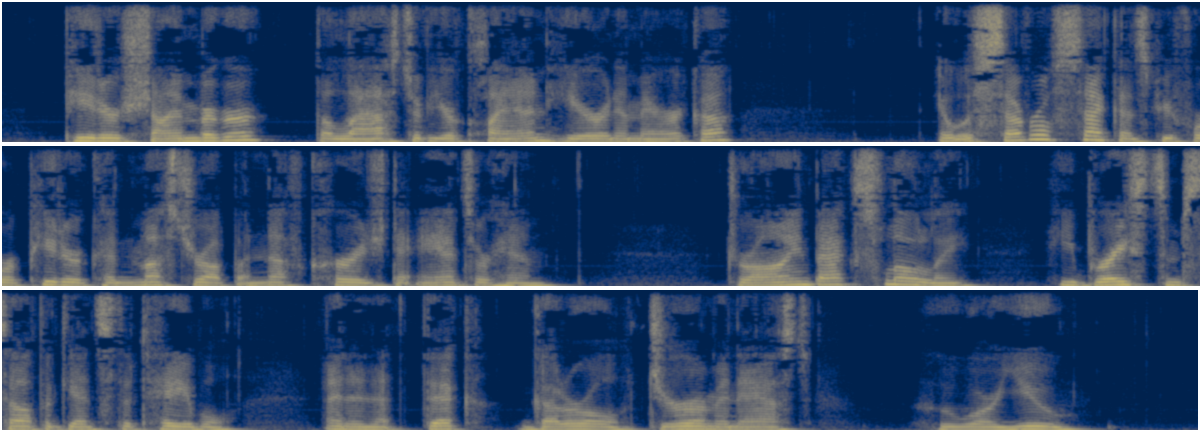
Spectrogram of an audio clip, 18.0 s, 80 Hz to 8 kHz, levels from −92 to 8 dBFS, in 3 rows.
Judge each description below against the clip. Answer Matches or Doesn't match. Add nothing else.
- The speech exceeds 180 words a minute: Doesn't match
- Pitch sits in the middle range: Matches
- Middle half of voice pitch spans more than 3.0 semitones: Doesn't match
